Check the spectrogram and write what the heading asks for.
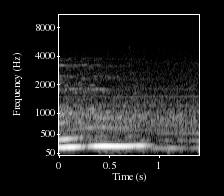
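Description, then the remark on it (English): A single voice hums one steady, low note, holding it for about a second before it softens and trails away. No words are spoken. “Hum, sigh.”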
